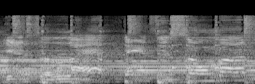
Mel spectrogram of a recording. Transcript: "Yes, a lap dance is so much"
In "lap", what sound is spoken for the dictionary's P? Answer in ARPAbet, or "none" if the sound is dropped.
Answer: F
